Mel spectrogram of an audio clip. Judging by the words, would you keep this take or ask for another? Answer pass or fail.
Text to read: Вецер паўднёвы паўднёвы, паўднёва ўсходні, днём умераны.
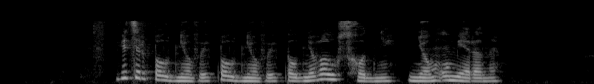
pass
